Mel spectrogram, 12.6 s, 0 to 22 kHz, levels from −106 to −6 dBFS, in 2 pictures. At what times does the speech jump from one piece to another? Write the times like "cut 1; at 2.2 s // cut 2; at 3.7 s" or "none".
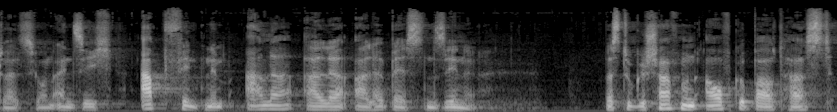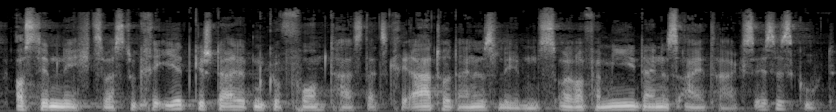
cut 1; at 6.3 s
